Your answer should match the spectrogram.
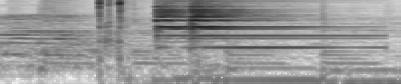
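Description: Subscribe-button sound effect: two quick mouse clicks, then a bright bell ding that rings and fades away over about a second.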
